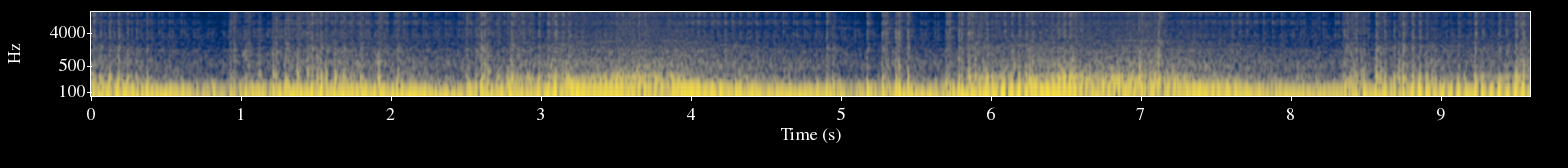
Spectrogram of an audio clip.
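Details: VW engine with straight pipe, first startup on starting spray: rough running rising and falling in short rev swells, then sagging as it dies; no fuel pressure, fuel not getting through, owner suspects a bad fuel pump.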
